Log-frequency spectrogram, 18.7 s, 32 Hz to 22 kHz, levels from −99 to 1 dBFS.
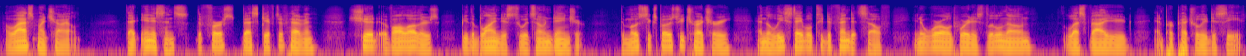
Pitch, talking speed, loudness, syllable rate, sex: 80 Hz, 140 wpm, -22 LUFS, 4.7 syllables/s, male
